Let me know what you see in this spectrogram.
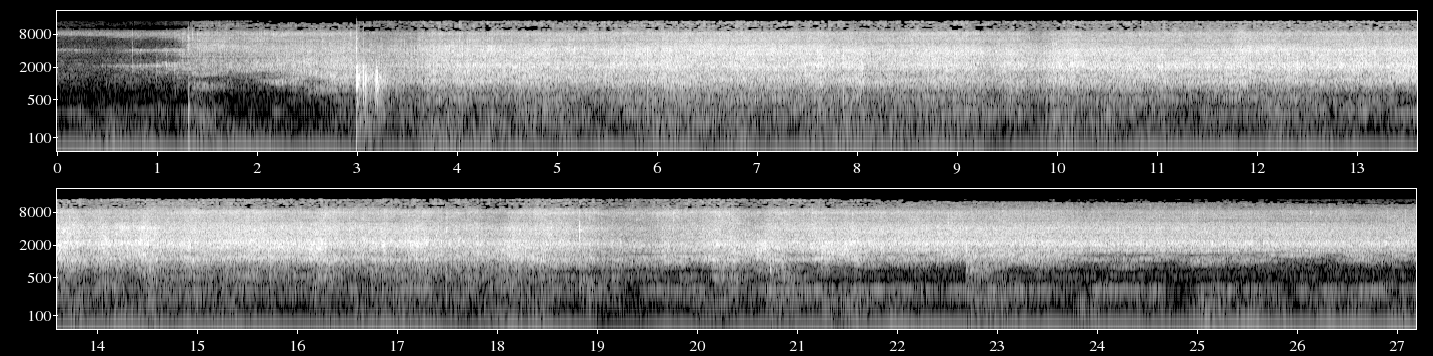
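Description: Diced vegetables (eggplant, onion and red pepper) sizzling in hot oil in an enamelled pot and being stirred with a wooden spoon. The sizzle builds over the first few seconds, then holds steady. A sharp knock comes about a second in, and a louder one about three seconds in.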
